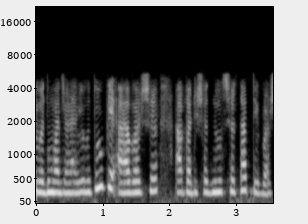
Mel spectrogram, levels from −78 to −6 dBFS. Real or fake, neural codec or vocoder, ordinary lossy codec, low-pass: fake; codec, 16 kHz, 2 kbps, FreqCodec, smaller model; none; 5.4 kHz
